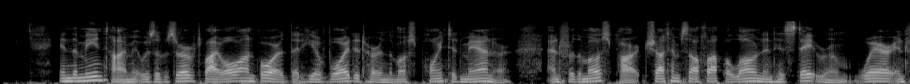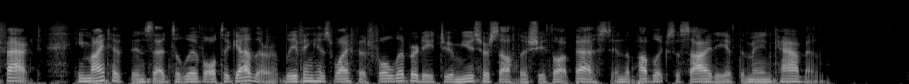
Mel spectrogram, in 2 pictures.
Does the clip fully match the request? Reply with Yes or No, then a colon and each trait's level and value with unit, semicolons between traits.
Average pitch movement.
Yes: average, 3.8 semitones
